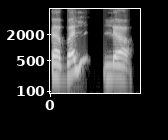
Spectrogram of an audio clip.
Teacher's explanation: ما تولا، اب دیکھیے تولا، لام کھڑا زبر لا، تولا، لام کو 2 مرتبہ پڑھنا ہے تشدید کی وجہ سے اور ایک الف کے برابر کھینچنا بھی ہے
